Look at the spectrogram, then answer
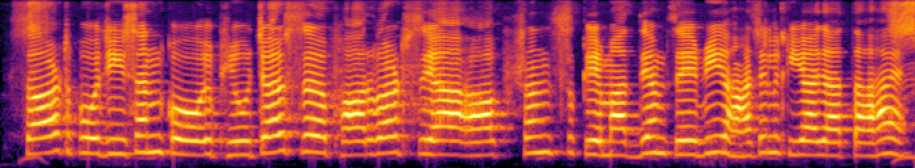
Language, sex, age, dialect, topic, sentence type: Hindi, female, 25-30, Awadhi Bundeli, banking, statement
